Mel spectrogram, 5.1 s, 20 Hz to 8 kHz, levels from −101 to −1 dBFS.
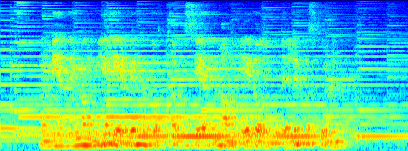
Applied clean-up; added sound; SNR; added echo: none; Harp; 4 dB; reverberation time 0.9 s.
